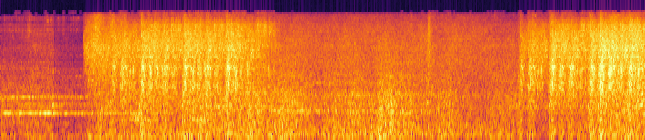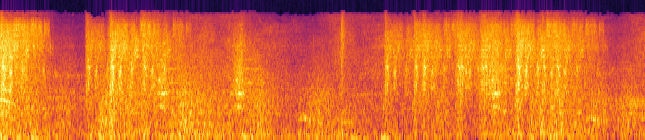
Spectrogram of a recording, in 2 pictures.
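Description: Explosions boom and crackle over and over.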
